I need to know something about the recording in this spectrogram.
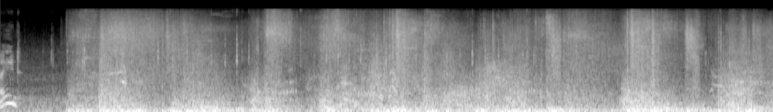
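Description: Spell blasts and weapon impacts crash and crackle in a fight.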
